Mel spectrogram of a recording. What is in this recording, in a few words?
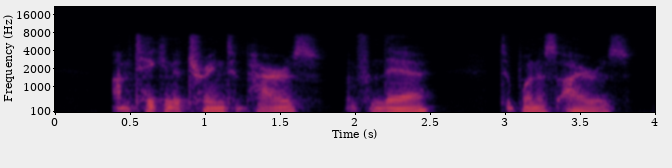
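Voice Acting Spanish, male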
